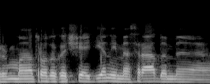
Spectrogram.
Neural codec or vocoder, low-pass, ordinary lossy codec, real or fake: none; 7.2 kHz; MP3, 96 kbps; real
